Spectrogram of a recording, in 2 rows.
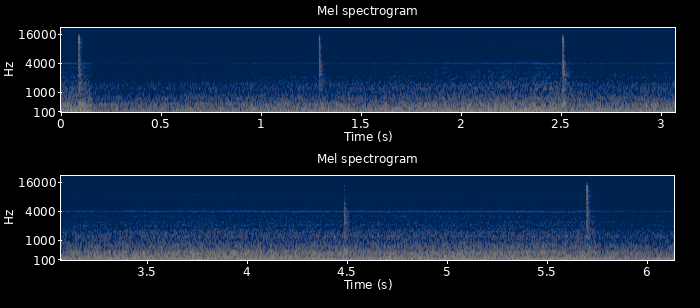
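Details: be quiet! Dark Power 12 1000W PSU after 40–60 minutes under heavy load: sharp random single clicks or short series with random pauses over a steady low hum; internal fault, unit replaced under RMA.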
